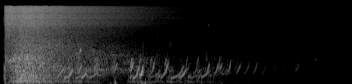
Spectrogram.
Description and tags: Getting poisoned by an evil mushroom. Sound made for a cancelled student game.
